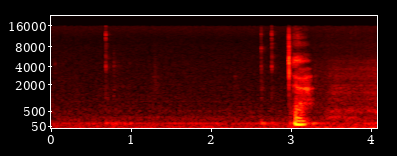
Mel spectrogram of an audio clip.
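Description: A few faint, sharp clicks at a computer in a quiet room, then a man says a short '예' about three seconds in.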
